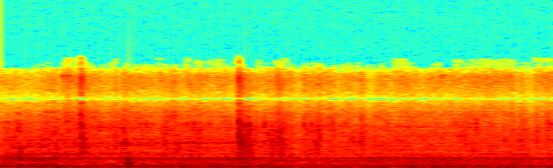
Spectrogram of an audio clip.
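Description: Camping-car on the move: steady engine and road noise heard from inside the cab, with one short click about a second in.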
